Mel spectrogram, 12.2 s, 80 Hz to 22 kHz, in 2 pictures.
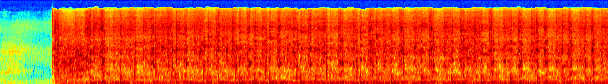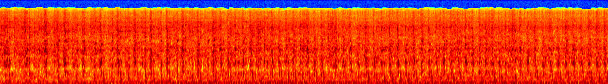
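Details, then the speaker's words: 1966 Plymouth Fury III with swapped engine, 62K miles on odometer, fed by temporary fuel supply: cranks, catches, rough lumpy idle with uneven low beat; sounds like it's missing, misfire at idle. "All right, it's picking up fuel. Okay, try it again. Oh, give it a little gas. Thanks so much. It sounds like it's missing."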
